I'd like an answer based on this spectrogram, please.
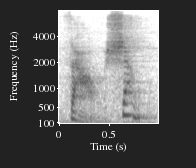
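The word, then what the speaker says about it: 早上: língchén sāndiǎn And, after we wake up, normally from like uh 6:00 or 7:00, we would say that is zǎoshang.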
